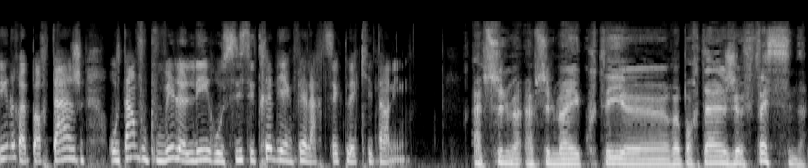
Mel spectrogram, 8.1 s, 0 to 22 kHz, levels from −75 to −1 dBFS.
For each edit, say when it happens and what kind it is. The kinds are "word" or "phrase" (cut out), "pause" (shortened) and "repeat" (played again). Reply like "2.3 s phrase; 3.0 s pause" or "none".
none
